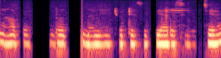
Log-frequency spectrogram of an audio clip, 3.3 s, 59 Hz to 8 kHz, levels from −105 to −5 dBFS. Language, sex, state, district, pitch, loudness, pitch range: Hindi, female, Bihar, Muzaffarpur, 200 Hz, -16 LUFS, 195-210 Hz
